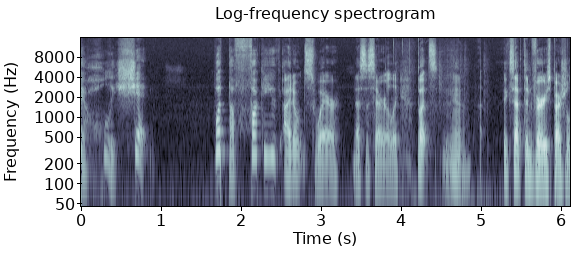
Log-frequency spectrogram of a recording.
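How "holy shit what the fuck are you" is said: a hammed-up shocked gasp of disbelief; mock shock. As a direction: play it up like you can't believe it. Mock outrage at kids' stories.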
